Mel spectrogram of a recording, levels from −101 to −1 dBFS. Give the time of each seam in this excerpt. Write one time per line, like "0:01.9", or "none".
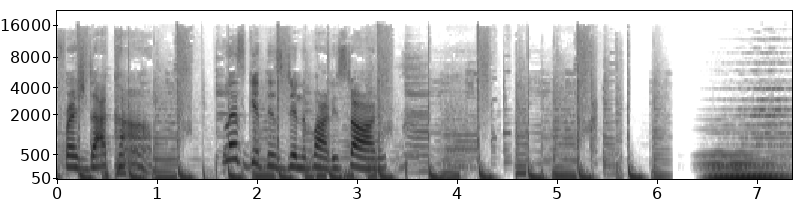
0:06.2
